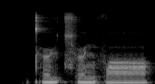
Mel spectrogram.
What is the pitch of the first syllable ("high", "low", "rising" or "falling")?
rising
